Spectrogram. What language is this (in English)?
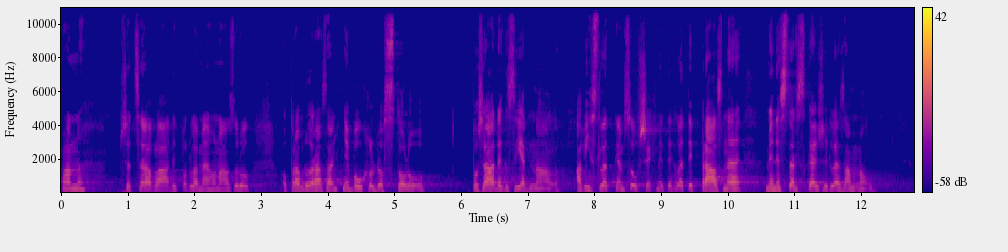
Czech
